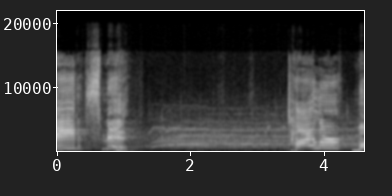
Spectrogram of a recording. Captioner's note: audience cheering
